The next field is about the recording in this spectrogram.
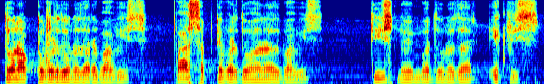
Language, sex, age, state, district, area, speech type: Marathi, male, 30-45, Maharashtra, Buldhana, urban, spontaneous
